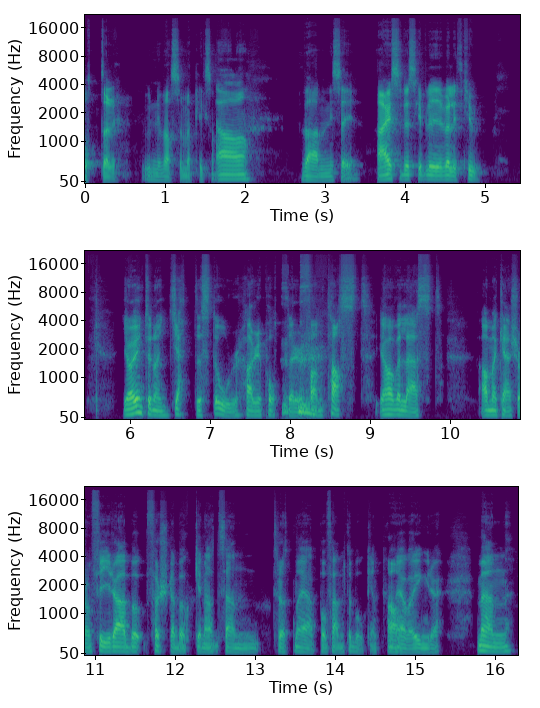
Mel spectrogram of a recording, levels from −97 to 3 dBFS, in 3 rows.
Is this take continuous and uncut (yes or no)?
no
